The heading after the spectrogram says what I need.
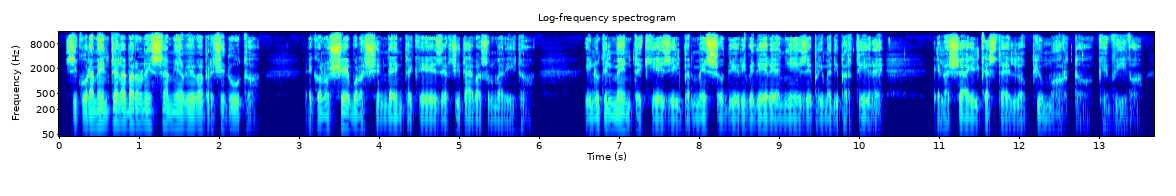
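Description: A man narrating a literary tale in first person for an audiobook. His voice sits extremely low, with a gravelly fry and a husky texture. He tells the story in a measured, dramatic way. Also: a little mellow.

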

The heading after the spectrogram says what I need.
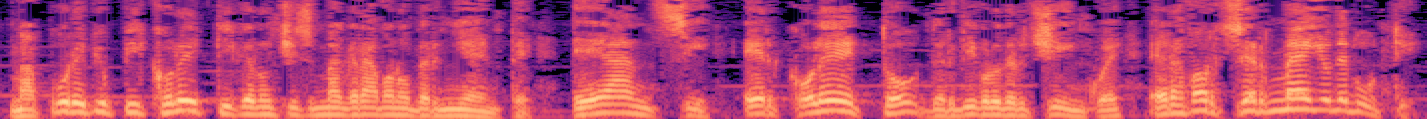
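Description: A man narrating a novel as an audiobook, reading in an expressive, animated way. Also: on the low side, breathy edge.

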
